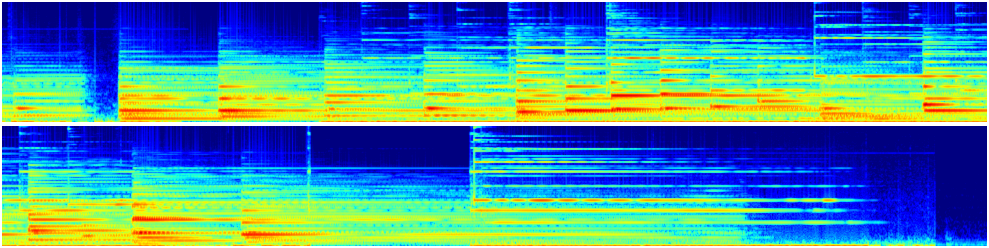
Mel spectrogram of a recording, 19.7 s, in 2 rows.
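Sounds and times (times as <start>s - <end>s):
piano: 0.0s - 19.2s
bells: 3.2s - 13.1s, 14.4s - 18.7s.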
